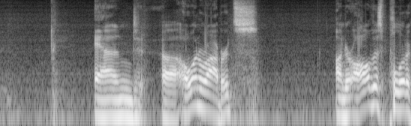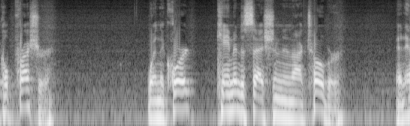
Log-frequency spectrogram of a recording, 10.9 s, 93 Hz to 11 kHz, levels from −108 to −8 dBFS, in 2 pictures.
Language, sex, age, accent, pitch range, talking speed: English, male, 50-69, American, 110-135 Hz, 100 wpm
